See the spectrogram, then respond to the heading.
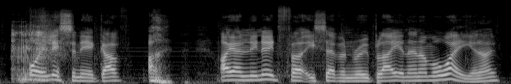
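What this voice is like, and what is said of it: Put-on Cockney accent. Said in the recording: “a sort of adorable Cockney accent ... just does the Pete and Dud thing”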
